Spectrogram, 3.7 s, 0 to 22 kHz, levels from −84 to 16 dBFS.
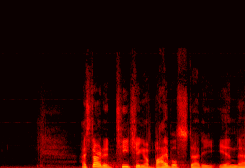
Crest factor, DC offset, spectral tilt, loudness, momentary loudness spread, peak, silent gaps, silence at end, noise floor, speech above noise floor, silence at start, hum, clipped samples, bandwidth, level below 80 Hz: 20 dB; under 0.1%; -6 dB/octave; -30 LUFS; 8 LU; -12 dBFS; none; 0 s; -66 dBFS; 37 dB; 1.25 s; none; under 0.1%; 15.5 kHz; -72 dBFS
